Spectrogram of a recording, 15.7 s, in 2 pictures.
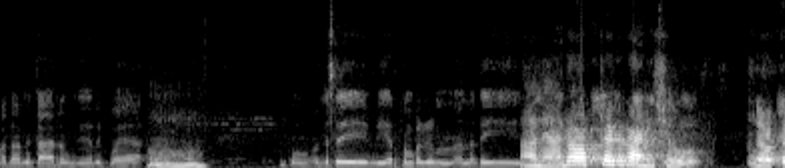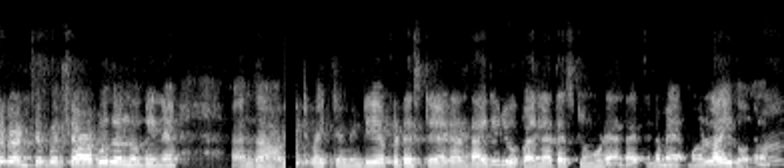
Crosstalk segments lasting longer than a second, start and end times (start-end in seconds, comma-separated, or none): none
